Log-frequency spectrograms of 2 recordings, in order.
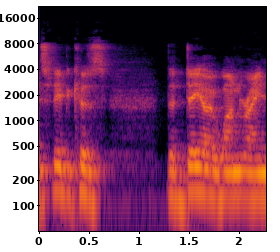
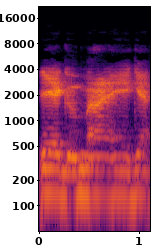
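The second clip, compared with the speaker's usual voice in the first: put-on Australian accent. Describing an actor in movies slipping back into his accent, Aussie accent. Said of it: "And then he gets his Aussie".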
